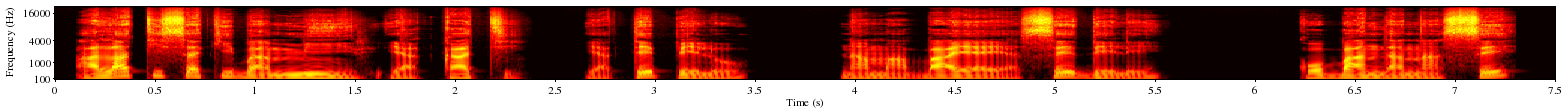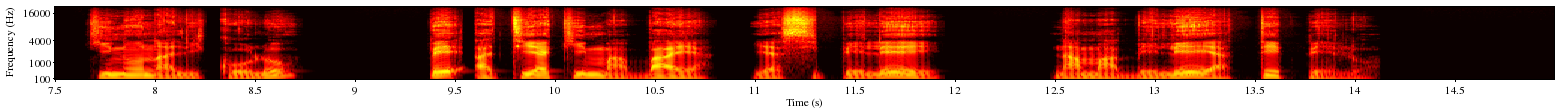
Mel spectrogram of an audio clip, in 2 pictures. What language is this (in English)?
Lingala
